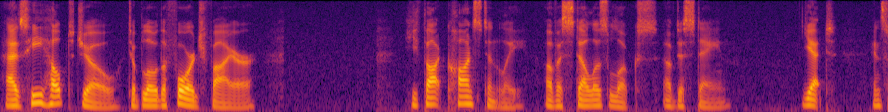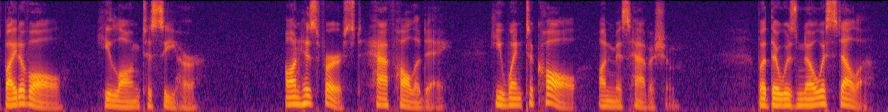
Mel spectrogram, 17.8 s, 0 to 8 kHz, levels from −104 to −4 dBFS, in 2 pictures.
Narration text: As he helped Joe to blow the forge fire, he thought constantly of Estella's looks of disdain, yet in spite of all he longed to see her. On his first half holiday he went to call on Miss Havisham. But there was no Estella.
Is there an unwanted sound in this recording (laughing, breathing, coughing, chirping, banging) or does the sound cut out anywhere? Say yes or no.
no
